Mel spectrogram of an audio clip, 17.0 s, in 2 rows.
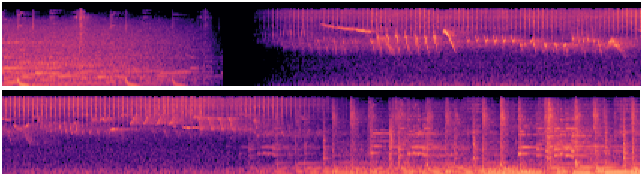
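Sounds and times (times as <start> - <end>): small birds singing: 3.4 - 13.0.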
